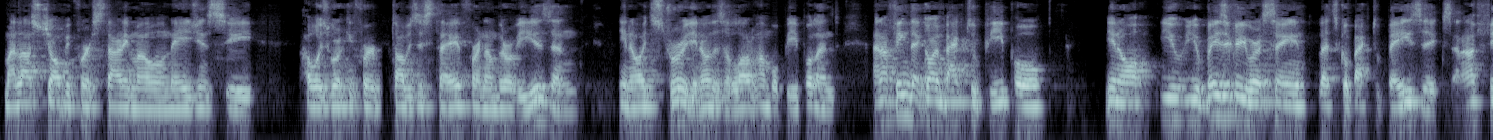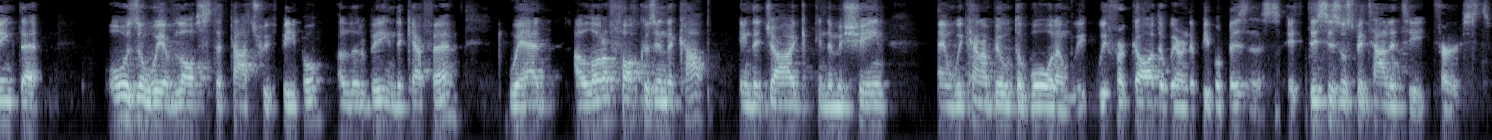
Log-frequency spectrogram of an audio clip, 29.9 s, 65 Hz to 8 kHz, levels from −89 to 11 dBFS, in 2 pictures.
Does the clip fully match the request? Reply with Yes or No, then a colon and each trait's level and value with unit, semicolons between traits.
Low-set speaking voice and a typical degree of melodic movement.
Yes: low, 115 Hz; average, 3.3 semitones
